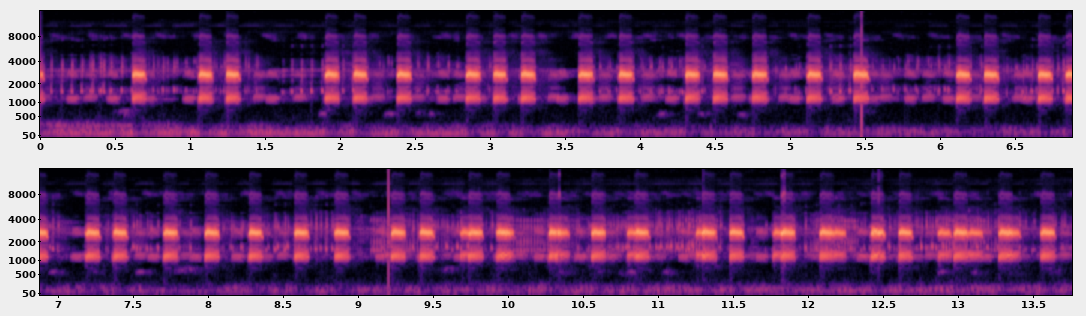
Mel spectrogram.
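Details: A frog calling at night in a farm field gives a long run of short, bright, pulsed trill notes at several per second, with faint low rumbling at the start.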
